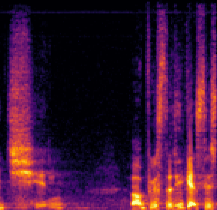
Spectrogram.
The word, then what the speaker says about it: Qin: would have pronounced it it should probably be chin because that he gets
